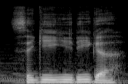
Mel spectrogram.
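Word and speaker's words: Següiriya: In my language, at least, that those two dots above the U, it means that the pronunciation should be gi, segi, segi, segiriga.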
